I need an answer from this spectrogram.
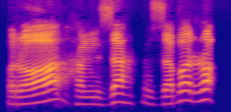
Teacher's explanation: এখানে রয়েছে হামজা কফ জের ই র হামজা জবর র এই র হামজা জবর র মানে হামজার উপর সাকিন এসছে সেইজন্য একটু ঝাটকা হবে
